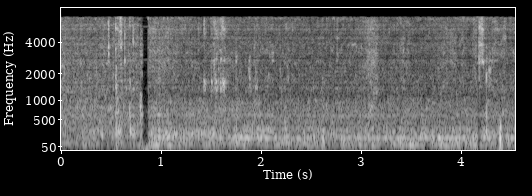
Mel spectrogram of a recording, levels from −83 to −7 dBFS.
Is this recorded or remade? remade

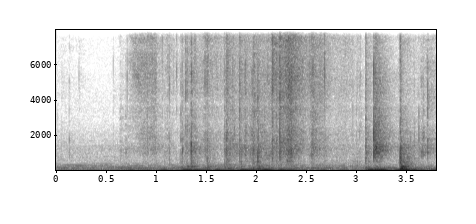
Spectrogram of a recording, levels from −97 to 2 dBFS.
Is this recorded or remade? recorded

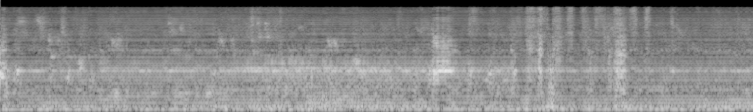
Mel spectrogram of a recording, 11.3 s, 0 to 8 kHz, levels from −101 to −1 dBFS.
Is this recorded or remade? remade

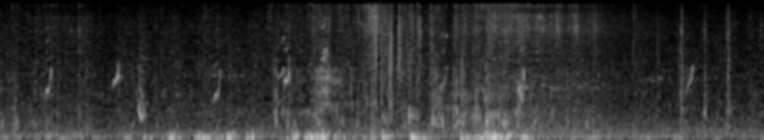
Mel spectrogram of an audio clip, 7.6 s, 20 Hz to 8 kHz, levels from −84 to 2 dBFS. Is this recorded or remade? recorded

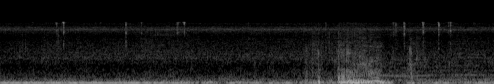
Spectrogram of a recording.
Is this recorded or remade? recorded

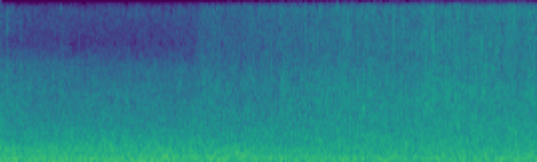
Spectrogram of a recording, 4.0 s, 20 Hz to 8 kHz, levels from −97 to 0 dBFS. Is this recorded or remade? recorded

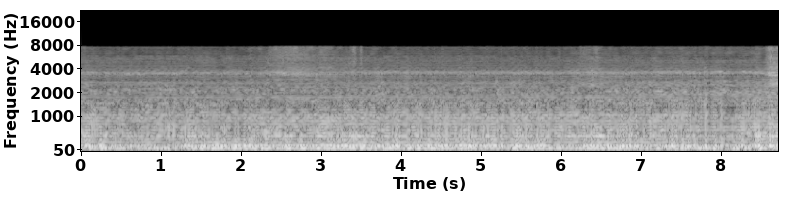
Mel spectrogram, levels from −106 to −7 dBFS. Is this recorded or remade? remade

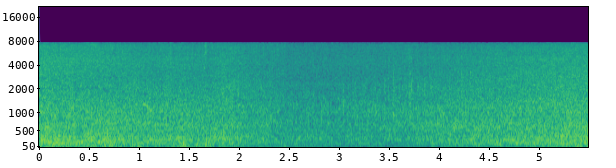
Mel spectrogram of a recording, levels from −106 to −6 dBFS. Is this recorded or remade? recorded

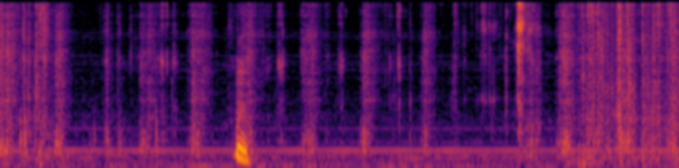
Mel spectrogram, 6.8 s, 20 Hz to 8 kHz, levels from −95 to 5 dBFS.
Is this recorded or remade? recorded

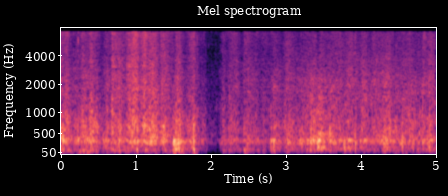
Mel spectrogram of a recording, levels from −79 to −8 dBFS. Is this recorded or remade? recorded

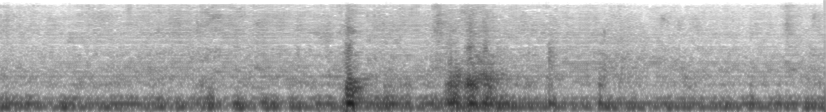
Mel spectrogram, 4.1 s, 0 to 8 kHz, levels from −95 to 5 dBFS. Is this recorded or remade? remade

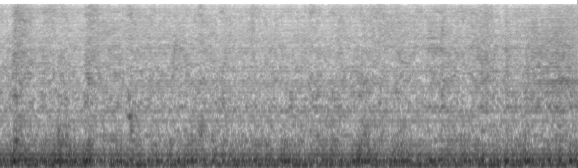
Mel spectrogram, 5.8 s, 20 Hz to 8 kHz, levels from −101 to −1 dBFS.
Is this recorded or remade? remade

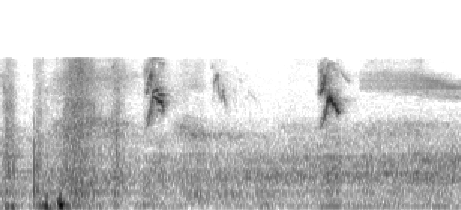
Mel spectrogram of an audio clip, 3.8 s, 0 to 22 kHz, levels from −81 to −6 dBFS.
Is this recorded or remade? recorded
